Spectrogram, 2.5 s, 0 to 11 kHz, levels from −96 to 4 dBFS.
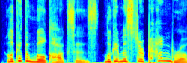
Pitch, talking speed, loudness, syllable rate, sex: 300 Hz, 190 wpm, -17 LUFS, 5.2 syllables/s, female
